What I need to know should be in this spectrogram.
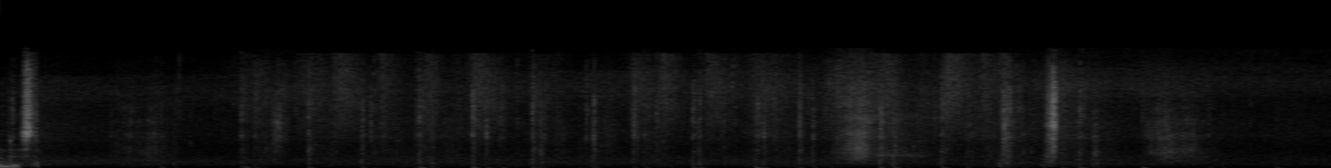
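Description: Footsteps crunch through grass and over stone at a steady walking pace.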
